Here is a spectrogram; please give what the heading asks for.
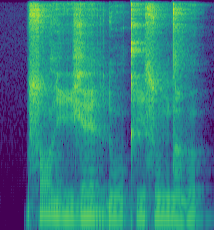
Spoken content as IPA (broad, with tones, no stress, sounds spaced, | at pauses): s ɔ˦ ɣ iː˨ ɣ eː˦ r ɗ uː˨ kʰ i˦˨ s u˦ ŋ d ã˨ w ʊ˦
